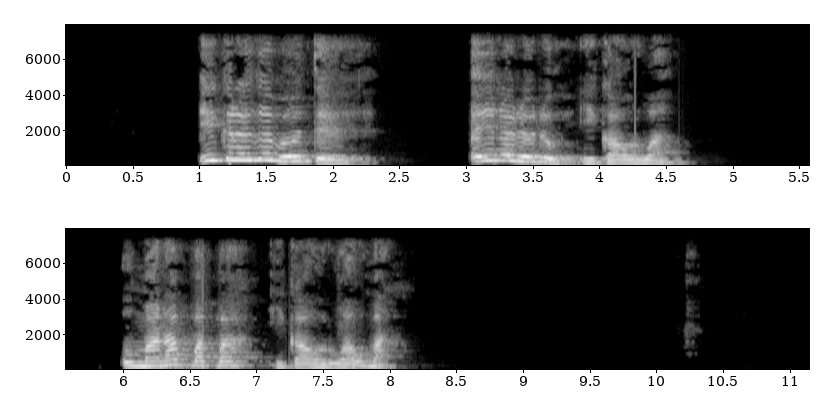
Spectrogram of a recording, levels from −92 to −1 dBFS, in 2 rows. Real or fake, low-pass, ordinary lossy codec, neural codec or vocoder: real; 7.2 kHz; AAC, 48 kbps; none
